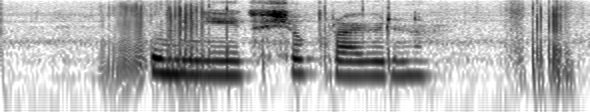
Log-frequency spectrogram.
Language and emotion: Russian, neutral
